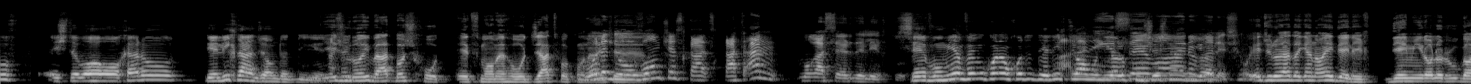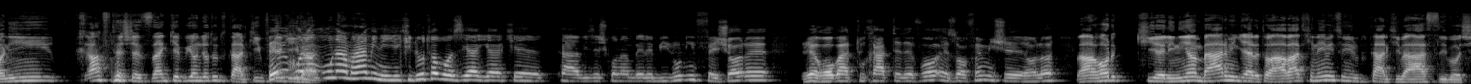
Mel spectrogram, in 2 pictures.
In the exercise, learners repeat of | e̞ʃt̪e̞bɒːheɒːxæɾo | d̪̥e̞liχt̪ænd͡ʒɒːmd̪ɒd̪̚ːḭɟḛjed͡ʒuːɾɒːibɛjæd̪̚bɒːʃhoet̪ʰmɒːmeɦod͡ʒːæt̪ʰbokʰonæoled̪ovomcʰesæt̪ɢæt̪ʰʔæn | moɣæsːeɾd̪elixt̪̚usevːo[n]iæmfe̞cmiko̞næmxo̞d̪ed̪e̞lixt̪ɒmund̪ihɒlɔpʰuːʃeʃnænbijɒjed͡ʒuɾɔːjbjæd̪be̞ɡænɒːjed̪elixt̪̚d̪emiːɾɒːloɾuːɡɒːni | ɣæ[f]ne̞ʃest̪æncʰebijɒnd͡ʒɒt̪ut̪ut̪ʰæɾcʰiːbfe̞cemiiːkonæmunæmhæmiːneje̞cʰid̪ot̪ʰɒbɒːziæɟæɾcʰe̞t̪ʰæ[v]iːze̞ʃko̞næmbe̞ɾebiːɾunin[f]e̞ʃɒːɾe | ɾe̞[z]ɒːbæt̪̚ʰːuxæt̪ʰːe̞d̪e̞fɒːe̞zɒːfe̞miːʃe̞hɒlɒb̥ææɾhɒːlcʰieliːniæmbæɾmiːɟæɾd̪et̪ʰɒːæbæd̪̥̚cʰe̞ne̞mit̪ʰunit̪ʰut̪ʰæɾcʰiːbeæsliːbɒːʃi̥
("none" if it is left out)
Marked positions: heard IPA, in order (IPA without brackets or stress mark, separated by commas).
m, f, v, f, ɣ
